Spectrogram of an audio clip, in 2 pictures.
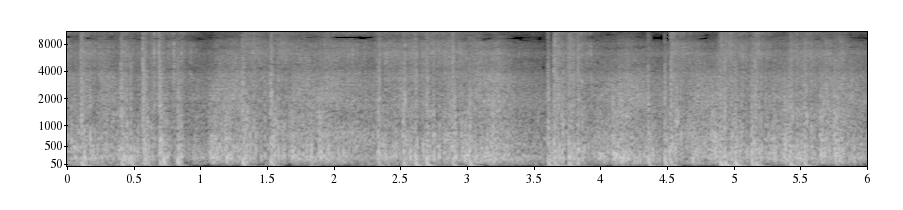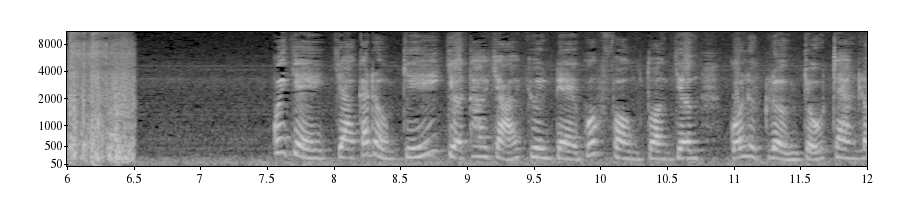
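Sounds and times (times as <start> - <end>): rapid rifle fire: 0.0 - 6.6.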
